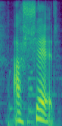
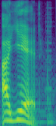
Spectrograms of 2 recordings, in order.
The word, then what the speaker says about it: ayer: They pronounce their double L's and Y's with a sh sound, as in ayer or calle, instead of ayer or calle.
